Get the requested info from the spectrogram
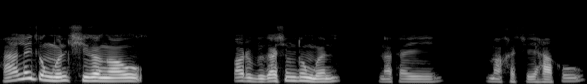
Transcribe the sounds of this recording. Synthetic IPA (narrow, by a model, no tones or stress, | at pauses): halajdɔŋbɯnsiɡaŋaw | baɾubiɡasimdɔŋbɯnː | atʰaj | makʰaseɦakʰu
